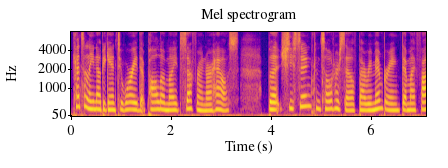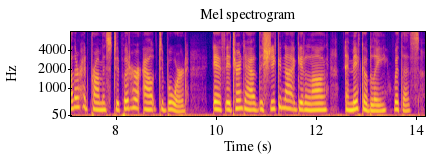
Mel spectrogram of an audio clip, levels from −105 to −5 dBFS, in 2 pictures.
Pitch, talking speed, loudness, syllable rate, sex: 250 Hz, 180 wpm, -16 LUFS, 5.2 syllables/s, female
